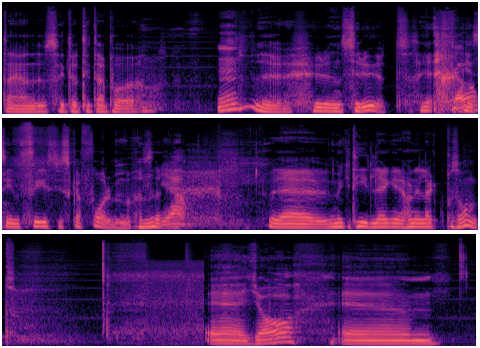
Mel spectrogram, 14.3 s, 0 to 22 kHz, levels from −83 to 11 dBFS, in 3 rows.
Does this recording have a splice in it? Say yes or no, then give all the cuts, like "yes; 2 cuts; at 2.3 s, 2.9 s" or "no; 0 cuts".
no; 0 cuts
